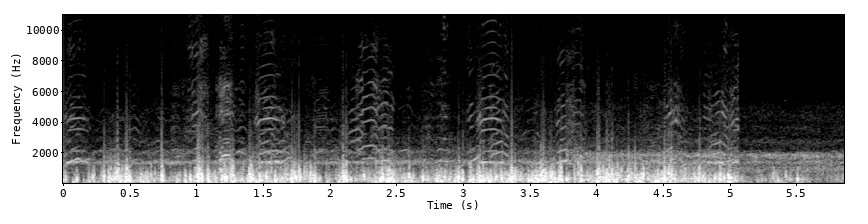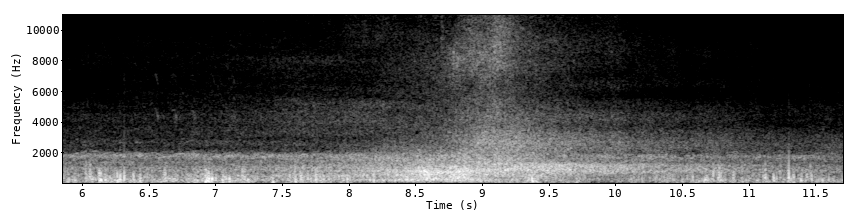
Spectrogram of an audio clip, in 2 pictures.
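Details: Large flock of migrating snow geese in Skagit Valley, Washington, April: a loud mass of overlapping honks for about five seconds, then fading to distant calling under heavy wind rumble.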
